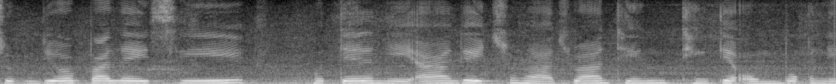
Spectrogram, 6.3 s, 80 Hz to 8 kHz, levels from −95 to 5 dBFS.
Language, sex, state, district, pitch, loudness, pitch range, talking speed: Mizo, female, Mizoram, Aizawl, 205 Hz, -15 LUFS, 195-215 Hz, 170 wpm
